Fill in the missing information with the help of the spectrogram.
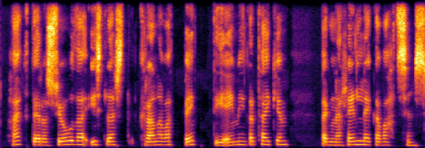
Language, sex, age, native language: Icelandic, female, 50-59, Icelandic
